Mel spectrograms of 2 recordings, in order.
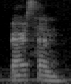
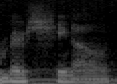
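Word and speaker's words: maraschino: Marrison. I thought they were marishino. Marishino. Oh, is that not how you pronounce it?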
